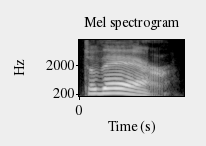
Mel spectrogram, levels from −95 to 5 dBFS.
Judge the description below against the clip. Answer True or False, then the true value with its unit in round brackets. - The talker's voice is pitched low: False (205 Hz)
